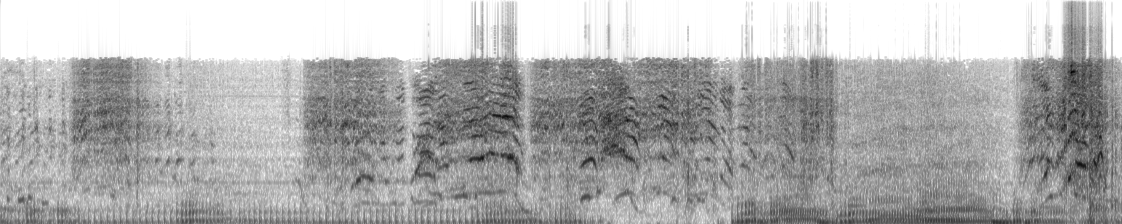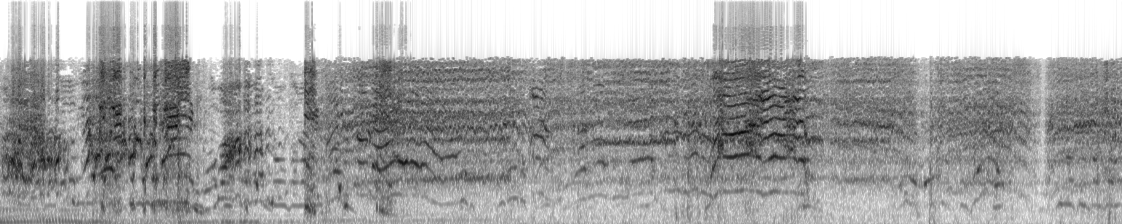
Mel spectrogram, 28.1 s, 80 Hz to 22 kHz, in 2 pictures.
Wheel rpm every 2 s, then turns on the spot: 90, 20, 70, 120, 130, 90, 70, 30, 30, 130, 180, 220, 190, 140.
none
